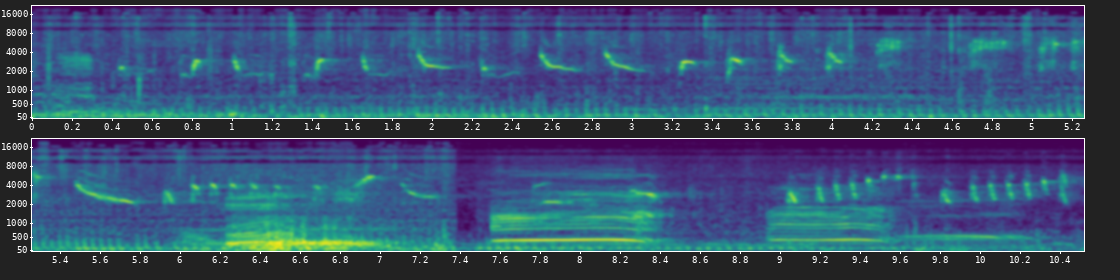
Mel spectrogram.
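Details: Healthy farm cattle in a herd being driven by a herder back to the barn. Bright repeated bird chirps fill the first half. Then several long, low, droning moos follow close together, with steady background noise.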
